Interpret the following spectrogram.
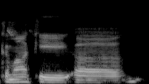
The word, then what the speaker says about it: Sakamaki: The one that Sakamaki, is that the correct pronunciation? Yes. That Sakamaki, he beached.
